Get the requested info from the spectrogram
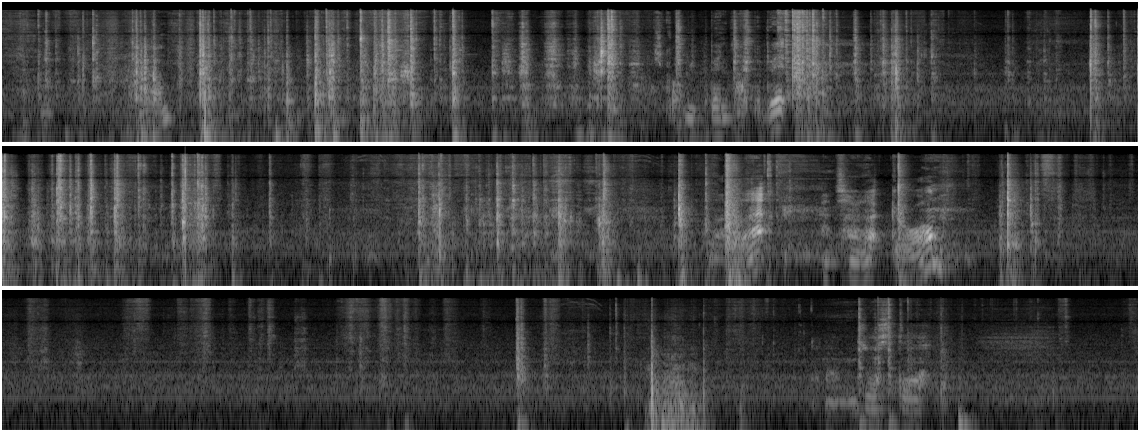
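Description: Thin sheet-steel panels of a satellite receiver's case being handled and fitted back together, with a run of sharp metallic clicks and clatters that thin out to a few scattered clicks after about sixteen seconds.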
